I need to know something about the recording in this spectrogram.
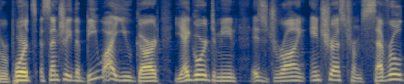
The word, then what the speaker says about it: Egor Demin: Egor Demin, that's how you pronounce it, as according to a YouTube video before I started this.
